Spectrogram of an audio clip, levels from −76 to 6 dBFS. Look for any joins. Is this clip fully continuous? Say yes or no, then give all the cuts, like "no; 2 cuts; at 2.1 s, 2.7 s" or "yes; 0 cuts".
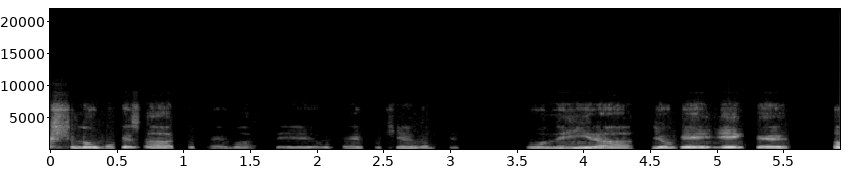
yes; 0 cuts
